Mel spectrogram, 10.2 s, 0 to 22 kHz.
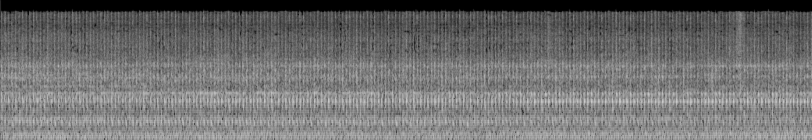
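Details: Cold Isuzu Panther diesel idling after a morning start with temperature not yet up: steady clatter with a regular knock about three times a second, with smoke already showing. Compression measured only 15 bar, caused by a burnt exhaust valve. Engine coming down for overhaul and ring replacement.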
